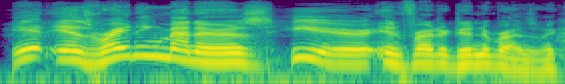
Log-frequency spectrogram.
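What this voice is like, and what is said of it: Funny put-on voice. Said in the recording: “doing my funny voice”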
